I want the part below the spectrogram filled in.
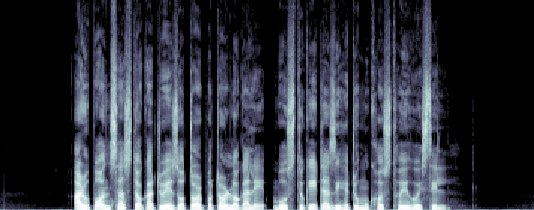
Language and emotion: Assamese, neutral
